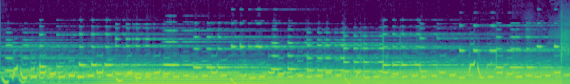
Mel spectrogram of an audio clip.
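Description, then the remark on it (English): A modular synthesizer sequence plays with all its parts together: a steady, loud bass drone that shifts pitch midway, layered with bright, sequenced melodic notes and a hazy, reverberant shimmer. “And all to everything all together sounds like this.”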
